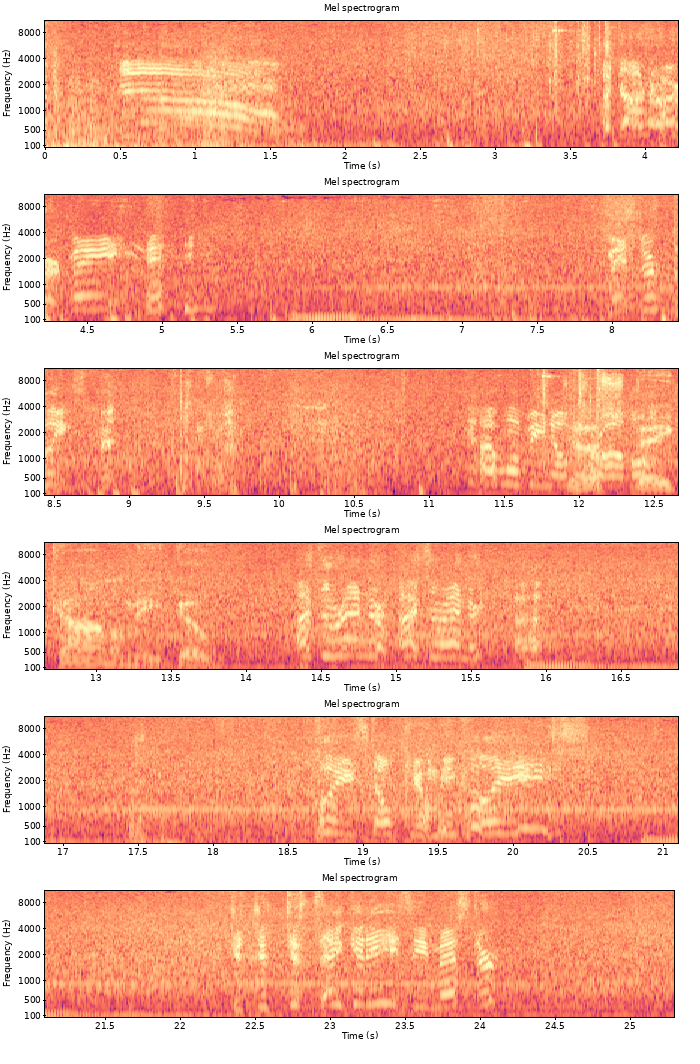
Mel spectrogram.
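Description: A man pleads and shouts in fear.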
